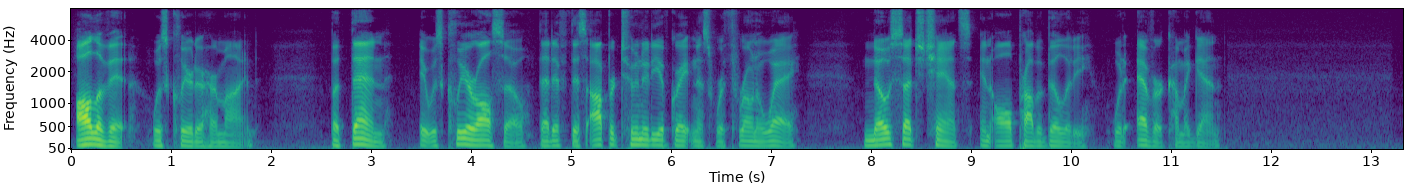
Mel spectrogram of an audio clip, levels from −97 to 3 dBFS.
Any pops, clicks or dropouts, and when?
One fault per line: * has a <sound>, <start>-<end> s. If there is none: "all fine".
all fine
